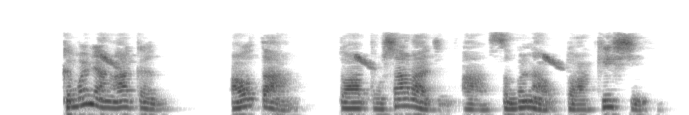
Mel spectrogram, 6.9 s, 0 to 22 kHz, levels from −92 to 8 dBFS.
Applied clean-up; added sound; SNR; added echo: classical method WPE with log-MMSE.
